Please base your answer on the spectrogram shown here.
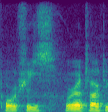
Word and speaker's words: Porsche: So the Germans pronounce it Porsche. Porsche. Yeah. But the Americans call it the Porsche? Or the porch?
